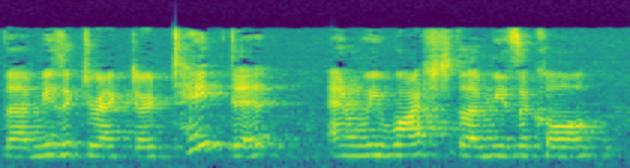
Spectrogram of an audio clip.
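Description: A woman's voice: medium pitch, little pitch movement, unhurried, pushed and bright. Woman in her twenties, wry tone, echoey room, mic at a distance, noise. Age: 20s. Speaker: interviewee. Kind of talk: casual anecdote.

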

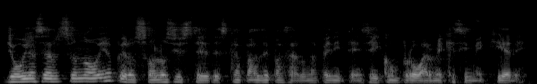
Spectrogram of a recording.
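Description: A man's voice: low voice, fairly even intonation, fairly quick, mellow, lightly acted. Man doing a snobbish rich schoolgirl. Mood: scheming. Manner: scornful, bossy.

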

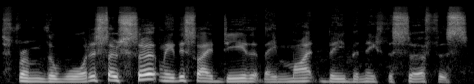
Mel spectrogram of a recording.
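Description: A man guest historian explaining at length on a live call-in show, animated and digressive with frequent restarts. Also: mid-range voice, normal speed, no room sound.

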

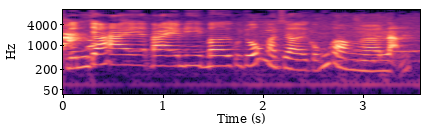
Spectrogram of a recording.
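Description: A young mother filming a casual family vlog at home, playfully coaxing and praising her children as they eat. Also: on the high side. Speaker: mother and vlogger. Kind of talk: casual family vlog, talking to kids and viewers. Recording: loud background noise.

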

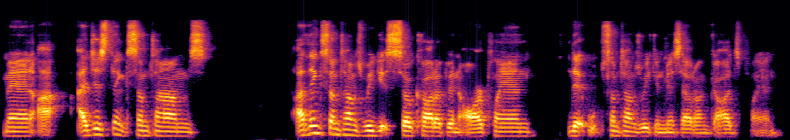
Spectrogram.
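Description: A man's voice: mid-range voice, steady tone, moderate pace, a little mellow. A young man hosting a casual chat, laid-back and slangy, joking often. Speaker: host.

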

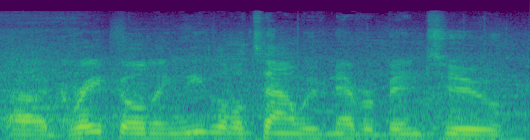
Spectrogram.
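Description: A middle-aged man co-hosting a motorcycle vlog, laid-back and quick to agree, talking in short remarks. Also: medium pitch, little pitch movement, background noise. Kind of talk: casual chat reviewing a brewery. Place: indoors in an old bank vault, later outdoors. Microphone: phone camera at arm's length.

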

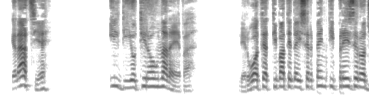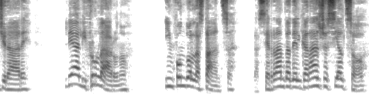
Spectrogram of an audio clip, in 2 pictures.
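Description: An expressive audiobook reader telling a fantasy adventure in a measured, storytelling cadence. The voice sits in the middle of the range and is recorded close and dry, with no room sound. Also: mid-range voice, no room sound. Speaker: audiobook narrator. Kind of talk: scripted audiobook narration.

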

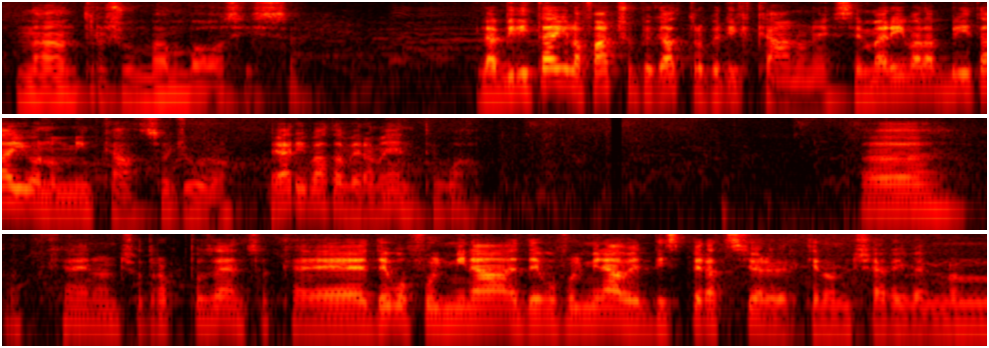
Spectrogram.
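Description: A man gives live game commentary in an emphatic style. He repeats words for stress and peppers his talk with crude swearing. His voice sits at a medium pitch, with faint noise in the room. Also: a little fast. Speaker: game streamer. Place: small indoor streaming room.

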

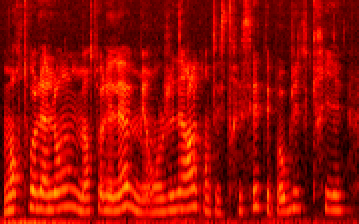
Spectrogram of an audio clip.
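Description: A woman's voice: fairly high pitch, fast, darkish tone. Woman reading aloud with sarcastic asides. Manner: reads with frequent sarcastic asides and laughs. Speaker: streamer reading a story. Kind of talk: live read-aloud with sarcastic commentary.

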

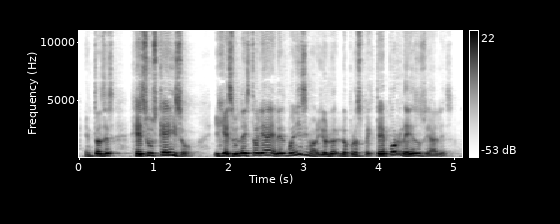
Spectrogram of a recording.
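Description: Brief: male trainer, slightly high voice, animated and persuasive, hammers home key lines. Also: fairly quick. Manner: animated, acts out little dialogues with voice shifts; repeats key phrases for emphasis. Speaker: network marketing trainer. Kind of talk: motivational sales training talk.

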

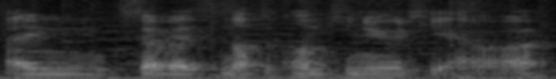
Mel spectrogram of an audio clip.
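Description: A man's voice: lowish voice, expressive, brisk, creaky, a little mellow. A young man chatting as guest about making a film, hesitant with many fillers. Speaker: co-filmmaker, guest. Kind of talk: casual behind-the-scenes chat. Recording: roomy echo, faint music.

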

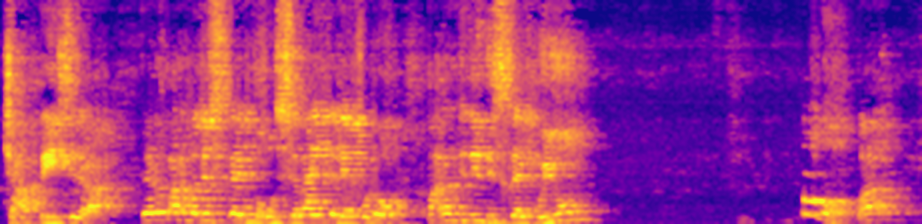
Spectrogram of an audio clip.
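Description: A man with a rather high voice doing stand-up comedy, acting out conversations as he tells his stories. The sound is heavily echoey and distant, recorded live in a large room with audible background noise. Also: animated, a little mellow. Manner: storytelling with quick acted-out dialogue. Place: comedy venue with live audience. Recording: echoey live venue audio from far off, noisy.

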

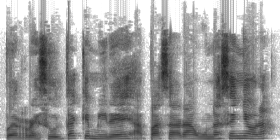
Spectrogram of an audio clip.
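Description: A woman with a Mexican Spanish accent, a podcast guest telling a story in casual chat. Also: moderate pace. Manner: animated, acts out quoted people in higher voices.

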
